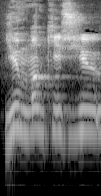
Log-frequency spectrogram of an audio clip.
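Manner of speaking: high-pitched storybook scolding. A narrator's reading. Peddler telling monkeys off for taking caps, high scolding. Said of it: "shaking a finger at them".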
